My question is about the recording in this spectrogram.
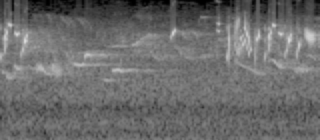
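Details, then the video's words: European goldfinch giving scattered sweet chirps and a thin whistle, then a lively burst of rapid tinkling twitters toward the end. "O canto do PINTASSILGO/GOLDFINCH SONG"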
